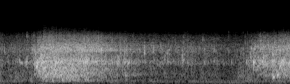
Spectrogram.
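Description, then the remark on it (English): A heavy splash as someone drops down into waist-deep water in the dark, followed by steady sloshing and churning, then another surge of splashing near the end. Fairly loud, with no voices. “Water's not so deep. It's only up to my waist.”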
